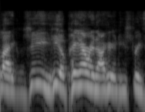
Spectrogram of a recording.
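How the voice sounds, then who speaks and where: Animated and lively in her intonation, a woman speaks with a Southern US accent at a fairly high pitch. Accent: sounds country, Southern. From Arkansas, US South. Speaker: Southern soul singer. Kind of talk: interview.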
